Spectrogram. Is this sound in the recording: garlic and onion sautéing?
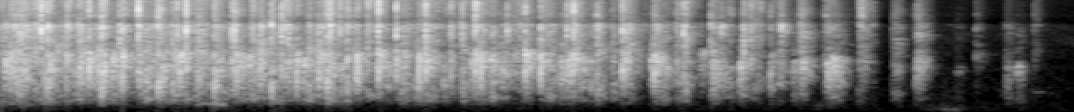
no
